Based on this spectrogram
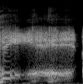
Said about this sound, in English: It's a metallic screeching is how it's described. And it goes on for 17 seconds.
